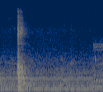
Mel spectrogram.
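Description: A single short knock of a metal slotted spoon against the cookware, about a third of a second in, over a low steady hum.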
